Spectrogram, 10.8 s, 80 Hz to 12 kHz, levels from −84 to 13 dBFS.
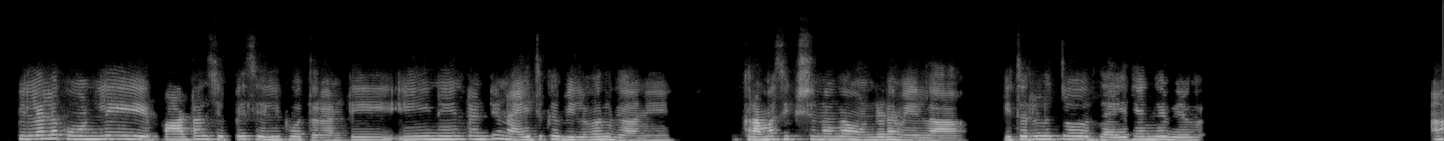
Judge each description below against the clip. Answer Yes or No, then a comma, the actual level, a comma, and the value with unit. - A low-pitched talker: No, high, 245 Hz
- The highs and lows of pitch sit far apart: No, average, 2.8 semitones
